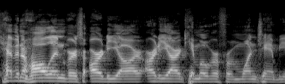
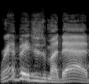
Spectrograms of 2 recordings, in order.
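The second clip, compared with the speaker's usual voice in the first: plain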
